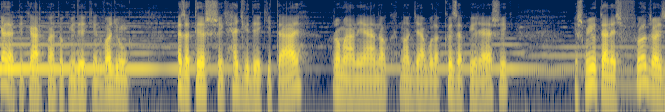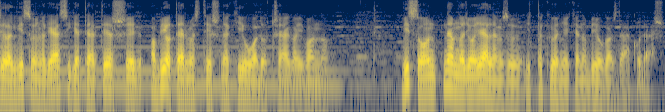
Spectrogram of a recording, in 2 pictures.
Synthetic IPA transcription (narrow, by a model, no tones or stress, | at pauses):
kɛlɛt̪ikaːrpaːt̪o̞kʋid̪eːkeːnvɒɟuŋkɛzɒt̪eːrʃeːkhɛɟʋid̪eːkit̪aːj | ro̞maːnijaːnɒknɒɟːaːboːlɒkø̞zɛpeːɾɛɛʃik | eːʃmiut̪aːnɛɟfø̞ld̪rɒjzilɒɡʋiso̞ɲlɒɡɛlsiɡɛt̪ɛlt̪ːeːrʃeːɡɒbijo̞t̪ɛrmɛst̪eːʃnɛkjoːɒd̪o̞t͡ʃt͡ʃːaːɡɒjivɒnːɒk | ʋiso̞nt̪nɛmnɒɟo̞njɛlːɛmzøːit̪ːɒkørɲeːkɛnɒbijo̞ɡɒzd̪a̰ːlko̞̰d̪a̰ːʃ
